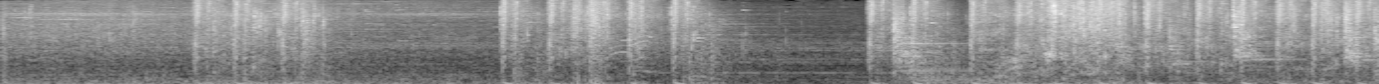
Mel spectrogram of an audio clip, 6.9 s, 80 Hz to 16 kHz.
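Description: Rapid gunfire in the shooter game Killing Floor 2, dense bursts and single cracks packed together, loud and close, with a brief lull in the middle before the shooting resumes.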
